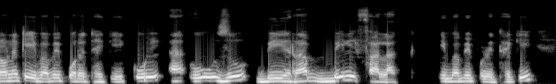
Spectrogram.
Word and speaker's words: أعوذ: কফ লাম পেশ কুল, কুল আউযু, আইনকে হলকের মধ্যখান থেকে চাপ দিয়ে উচ্চারণ করব। আউযু, কুল আউযু, কুল আউযু বিরাব্বিল, এখানে বিরাব্বিল পড়া যাবে না, পড়তে হবে এইভাবে।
